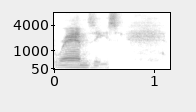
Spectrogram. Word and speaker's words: Ramesses: It was built by Ramesses. I always pronounce the way I've always heard it, Ramses.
